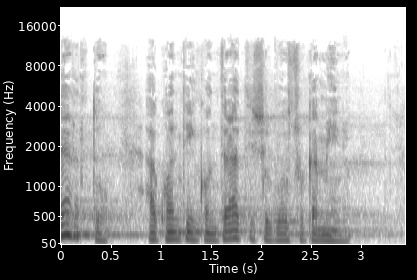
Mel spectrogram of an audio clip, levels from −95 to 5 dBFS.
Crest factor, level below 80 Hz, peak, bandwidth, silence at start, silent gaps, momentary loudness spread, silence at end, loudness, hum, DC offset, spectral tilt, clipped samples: 18 dB; -64 dBFS; -14 dBFS; 13 kHz; 0 s; none; 13 LU; 0 s; -34 LUFS; none; under 0.1%; -6 dB/octave; under 0.1%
